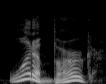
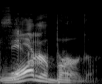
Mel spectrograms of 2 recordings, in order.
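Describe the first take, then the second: First: The first part is said as 'what a'. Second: The first part sounds like the word 'water'. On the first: The speaker calls it right. "This is how you pronounce the name of that establishment" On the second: The speaker calls it wrong. "It's not Water Burger"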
